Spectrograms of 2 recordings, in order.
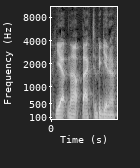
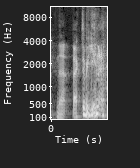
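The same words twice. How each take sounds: First: Said in the usual way. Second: "Nah, back to beginner" said again higher with a laugh in it; amused self-mocking echo, laughing; laughing repeat. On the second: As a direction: repeat it cracking up at yourself. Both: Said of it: "and you're like".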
